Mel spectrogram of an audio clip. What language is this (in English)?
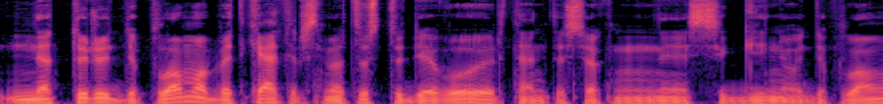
Lithuanian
